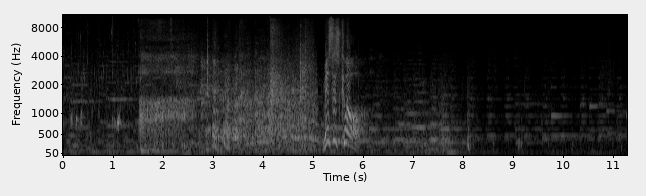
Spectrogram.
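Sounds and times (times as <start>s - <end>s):
water pouring from a water glass: 0.0s - 2.8s
speech: 1.5s - 1.8s, 5.2s - 6.0s
laughter: 2.2s - 5.1s.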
